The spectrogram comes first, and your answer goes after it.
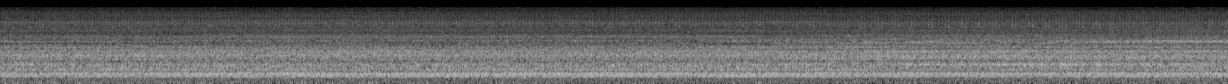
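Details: Volvo V70R idle: steady mid-pitched whir and hum that goes away with the serpentine belt removed; the alternator is suspected, probably a bad bearing, not yet confirmed; owner plans to replace the alternator.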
